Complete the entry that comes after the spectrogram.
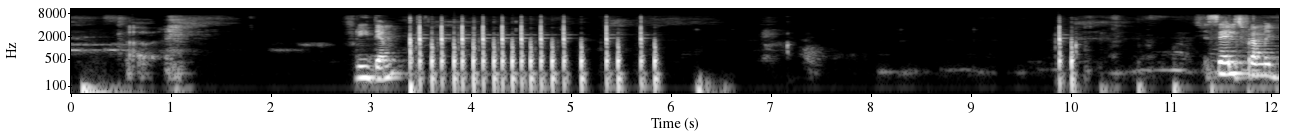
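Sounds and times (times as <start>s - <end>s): mouse scroll wheel clicking: 3.4s - 6.0s, 9.9s - 10.2s.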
